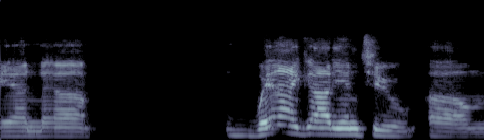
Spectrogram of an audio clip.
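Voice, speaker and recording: A man with an American accent and ordinary pitch variation, in a dry, close sound with no echo. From Michigan, Detroit area. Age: 60s. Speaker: pastor. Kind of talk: interview.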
